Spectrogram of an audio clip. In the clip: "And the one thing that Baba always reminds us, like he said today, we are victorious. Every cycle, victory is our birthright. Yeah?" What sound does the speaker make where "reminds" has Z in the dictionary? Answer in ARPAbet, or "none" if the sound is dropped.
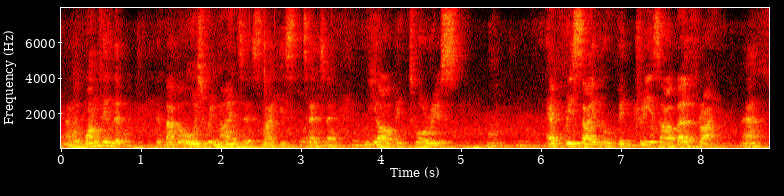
Z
